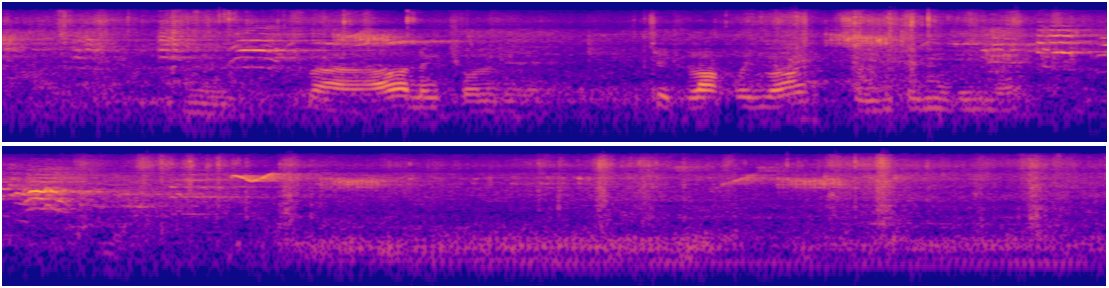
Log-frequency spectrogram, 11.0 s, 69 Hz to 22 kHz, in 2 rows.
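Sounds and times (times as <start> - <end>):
high whistled animal calls: 0.0 - 2.0, 4.8 - 7.6
steady low hum: 0.0 - 11.0.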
